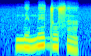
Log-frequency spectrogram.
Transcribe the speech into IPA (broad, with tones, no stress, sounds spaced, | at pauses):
m e˨ m e˧ d o˨ s ã˨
